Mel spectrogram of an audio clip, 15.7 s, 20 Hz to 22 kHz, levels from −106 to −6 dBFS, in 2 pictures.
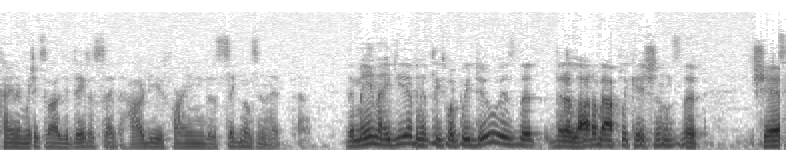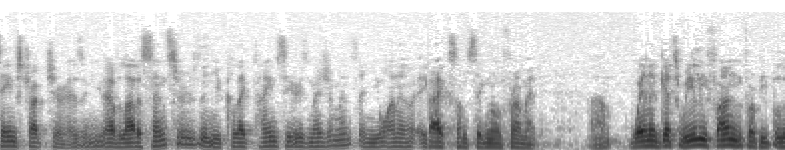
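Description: From start to finish the sound carries overlap-add ripple: frames rejoined with overlapping windows that don't sum to constant gain, so level dips by about 11 dB once per frame, around 50 times a second. Unlike musical tremolo, this flutter is rigidly regular, rough and robotic.

Damaged data in a compressed stream then breaks through at 0.30–0.32 s, 4.16 s, 7.79 s and 12.14 s. Each time the decoder misreads corrupt frames and resynchronises, producing a short glitch.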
